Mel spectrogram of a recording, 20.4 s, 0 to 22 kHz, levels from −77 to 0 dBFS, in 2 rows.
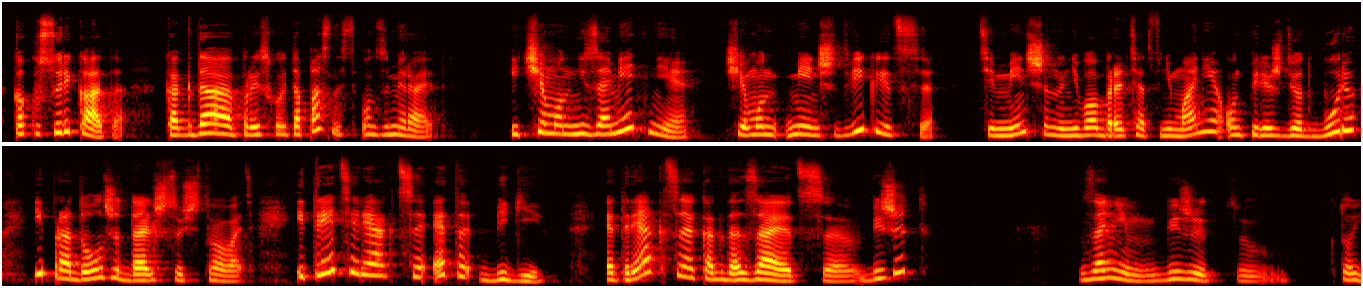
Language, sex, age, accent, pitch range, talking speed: Russian, female, 20-39, native, 185-255 Hz, 125 wpm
